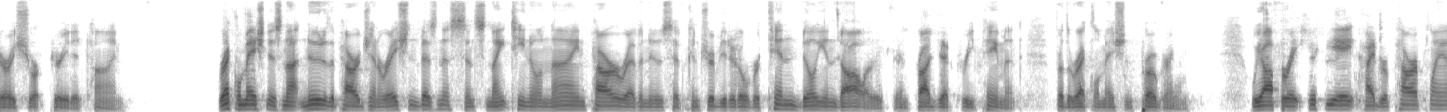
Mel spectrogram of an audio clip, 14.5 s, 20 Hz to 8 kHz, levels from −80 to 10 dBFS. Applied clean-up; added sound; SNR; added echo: neural mask model Resemble Enhance denoiser.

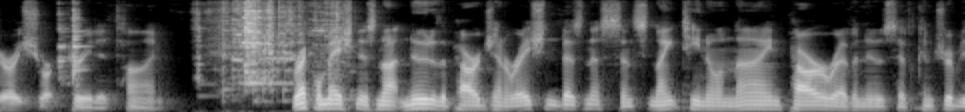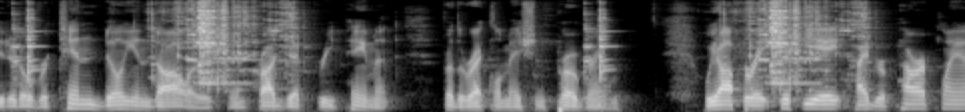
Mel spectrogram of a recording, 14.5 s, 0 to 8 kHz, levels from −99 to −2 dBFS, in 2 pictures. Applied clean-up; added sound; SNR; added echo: classical method log-MMSE.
